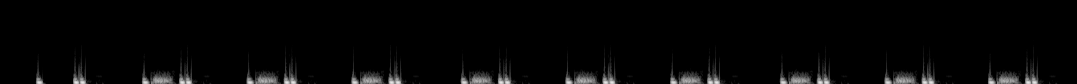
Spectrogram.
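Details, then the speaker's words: Atrial septal defect heard best at the second left intercostal space, patient sitting up: three normal beats, then a fixed split second heart sound, then a grade 2–3 systolic pulmonic flow murmur from increased flow; the shunt itself is acoustically silent. "The opening between the atria that allows left to right shunning is acoustically silent. However, the increased flow across the pulmonic valve produces a grade two to three systolic murmur."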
